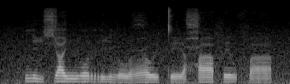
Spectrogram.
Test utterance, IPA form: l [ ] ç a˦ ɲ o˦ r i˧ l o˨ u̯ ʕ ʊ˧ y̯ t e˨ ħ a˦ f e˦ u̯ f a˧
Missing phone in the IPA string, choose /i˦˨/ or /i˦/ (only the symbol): i˦˨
